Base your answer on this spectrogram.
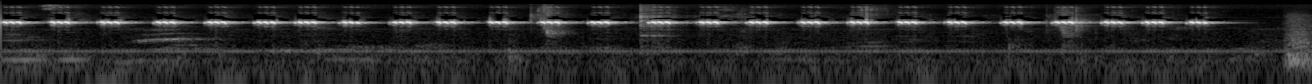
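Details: Cricket sound for repelling rats, with shrill pulsed chirps repeating about four times each second for six seconds, then stopping abruptly before a brief soft noise.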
